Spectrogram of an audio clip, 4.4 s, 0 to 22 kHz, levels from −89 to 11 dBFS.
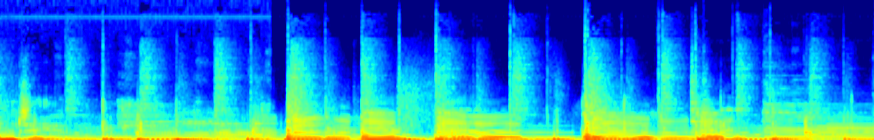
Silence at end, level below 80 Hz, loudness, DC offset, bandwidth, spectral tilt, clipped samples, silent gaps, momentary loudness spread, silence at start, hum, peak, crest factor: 0 s; -20 dBFS; -15 LUFS; under 0.1%; 16 kHz; -7 dB/octave; under 0.1%; none; 5 LU; 0 s; none; 0 dBFS; 12 dB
